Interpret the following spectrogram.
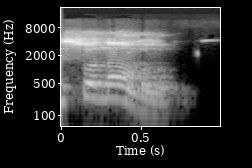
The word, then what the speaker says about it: sonâmbulo: E sonâmbulo? Sonâmbulo, ó, última, penúltima, antepenúltima. É a mais forte.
